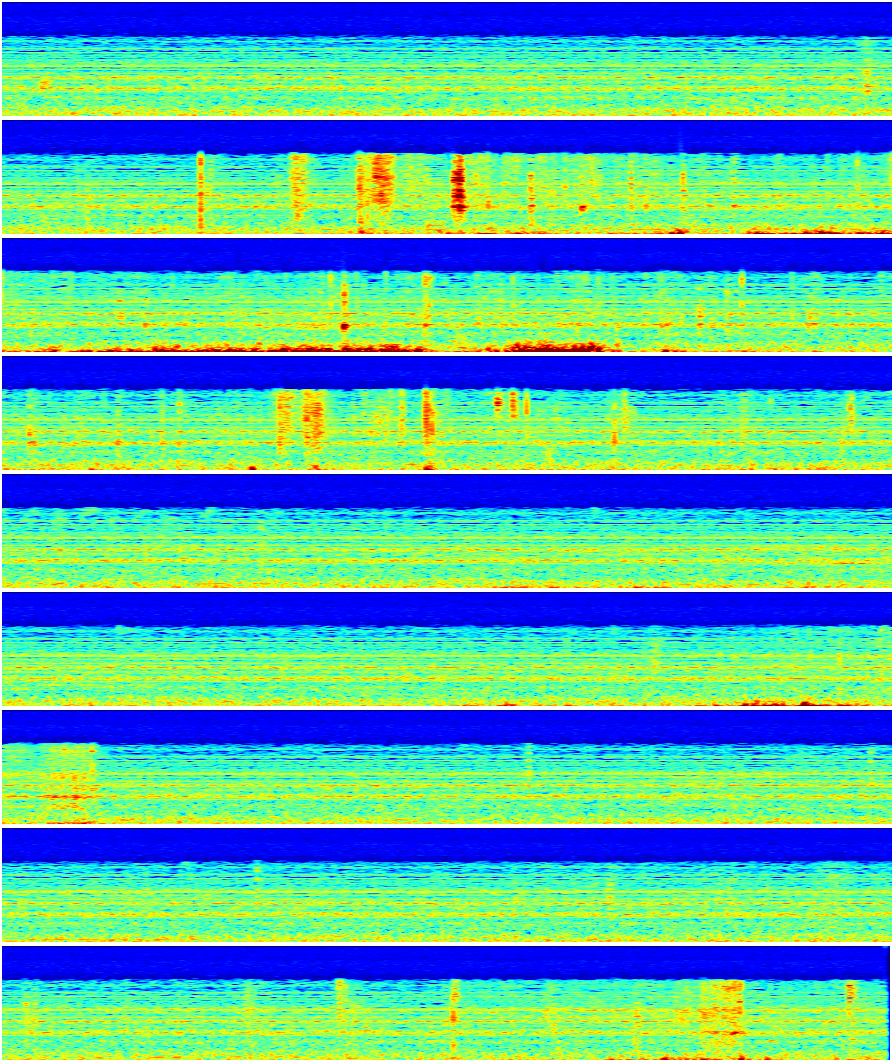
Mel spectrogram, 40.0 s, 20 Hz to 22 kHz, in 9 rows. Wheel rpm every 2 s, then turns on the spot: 0, 0, 0, 0, 0, 0, 0, 0, 0, 0, 0, 0, 0, 0, 0, 0, 0, 0, 0, 0.
none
